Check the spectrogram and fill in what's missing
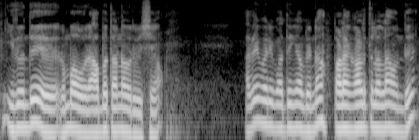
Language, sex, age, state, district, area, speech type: Tamil, male, 45-60, Tamil Nadu, Tiruvarur, rural, spontaneous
